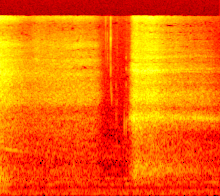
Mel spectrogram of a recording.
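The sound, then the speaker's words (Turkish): A deep breath: a long, airy inhale, a brief pause, then a louder, breathy exhale that trails off gradually. No talking. “Bir derin nefes almam lazım.”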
